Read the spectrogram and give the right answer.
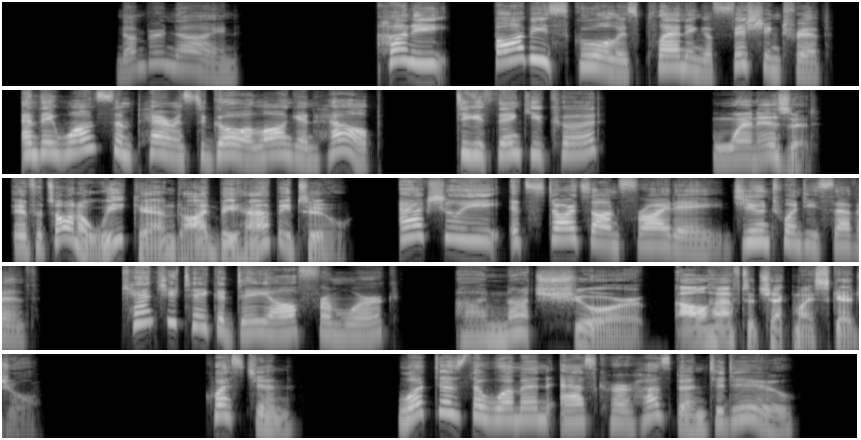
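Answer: Help on the school fishing trip.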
